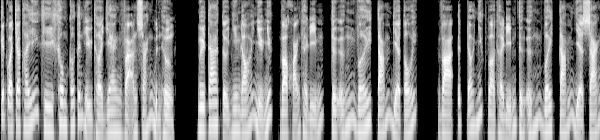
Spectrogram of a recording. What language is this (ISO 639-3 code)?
vie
